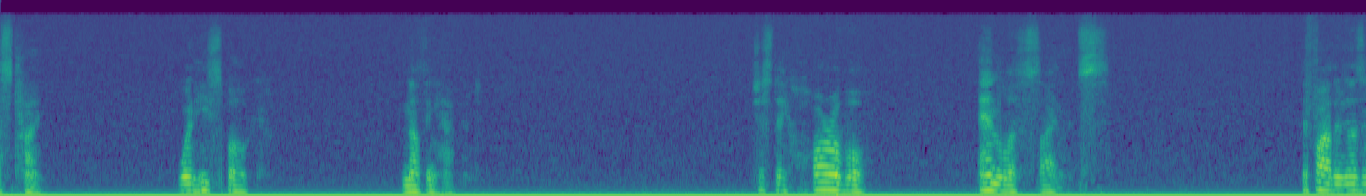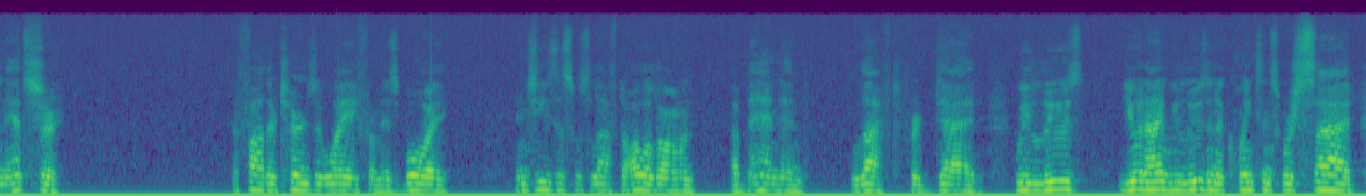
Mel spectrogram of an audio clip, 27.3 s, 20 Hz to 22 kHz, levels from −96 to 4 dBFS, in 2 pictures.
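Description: Clock slip clicks, 0.12 s to 27.32 s: a soft rattle of ticks roughly every 70 ms, likely single samples slipping between unsynchronised clocks about 300 ppm apart.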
